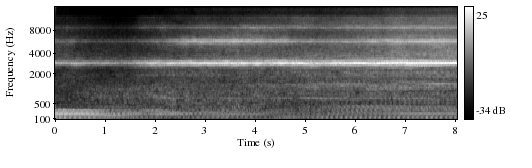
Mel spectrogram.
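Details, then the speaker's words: Modded SN95 Mustang GT converted from automatic to manual, with a heavy clutch pedal: a loud exhaust idle with a constant high-pitched whine, unchanged by revs; it came and went while driving. Worn throwout bearing suspected. "Now the clutch felt like it was fine. It did engage. But I'm here to tell you. Oh my goodness. That's a throwout bearing. That's a throwout bearing."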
